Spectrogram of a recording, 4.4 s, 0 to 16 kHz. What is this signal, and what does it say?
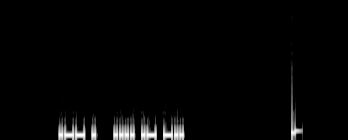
Morse code, heard as a keyed tone, about 34 wpm, 700 Hz. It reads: WE HAD
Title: Sets of 2 Words 35wpm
